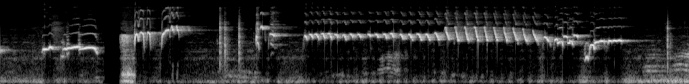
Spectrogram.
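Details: White-rumped shama bursting into full song: a short warble and harsh high notes, then a long rapid trill of high repeated notes that slowly slides lower before ending in a clear whistle.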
